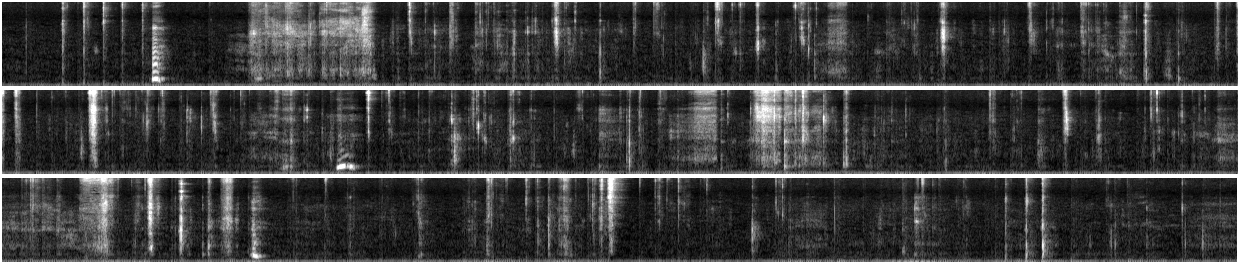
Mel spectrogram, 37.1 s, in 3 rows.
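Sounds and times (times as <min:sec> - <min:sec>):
wet mouth clicks: 0:00.6 - 0:01.5
chewing and biting: 0:02.4 - 0:27.1, 0:28.0 - 0:36.7.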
